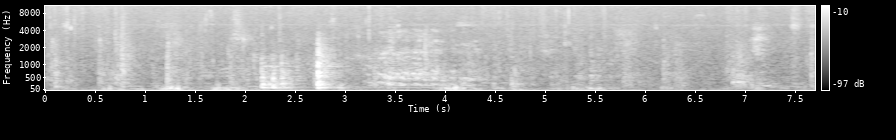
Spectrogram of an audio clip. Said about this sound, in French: Je vais remettre la chaise un peu plus loin.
